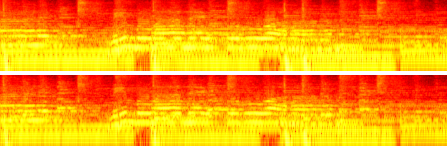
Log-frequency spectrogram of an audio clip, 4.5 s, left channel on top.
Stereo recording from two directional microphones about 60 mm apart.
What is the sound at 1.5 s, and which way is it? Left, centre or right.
Music, right.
